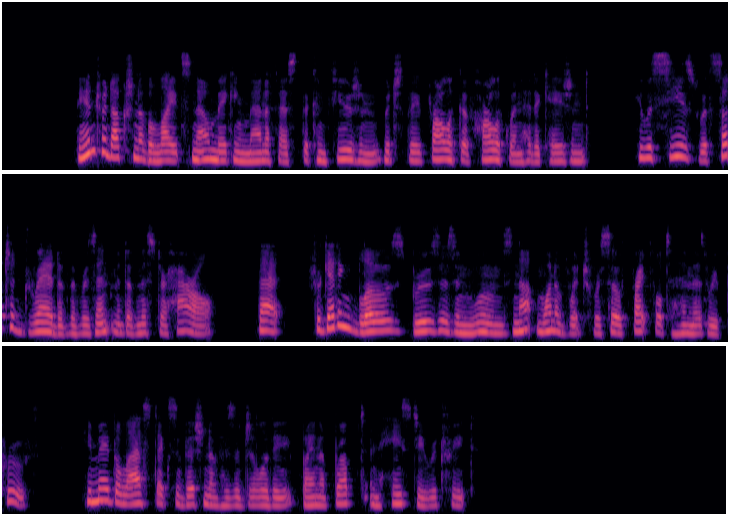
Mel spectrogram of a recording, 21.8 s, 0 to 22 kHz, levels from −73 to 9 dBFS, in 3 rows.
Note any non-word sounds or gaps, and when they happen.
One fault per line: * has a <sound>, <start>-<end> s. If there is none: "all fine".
all fine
